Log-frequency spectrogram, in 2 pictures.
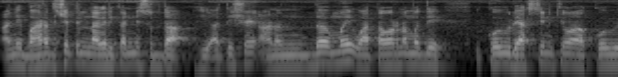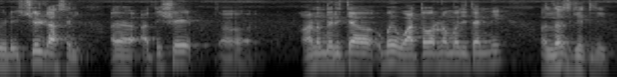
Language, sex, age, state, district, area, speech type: Marathi, male, 18-30, Maharashtra, Beed, rural, spontaneous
